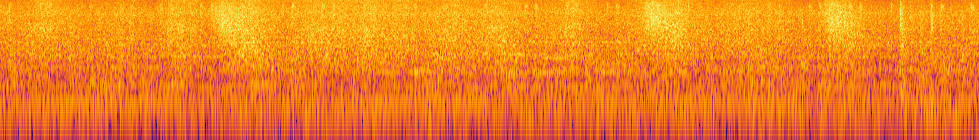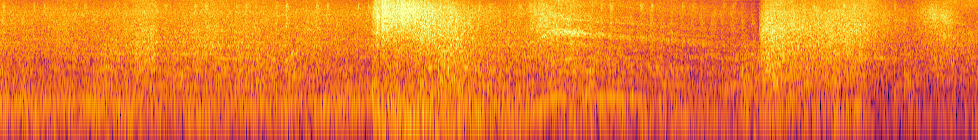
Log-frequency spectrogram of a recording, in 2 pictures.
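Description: A jet ski engine drones steadily.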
